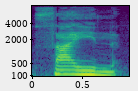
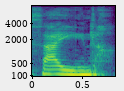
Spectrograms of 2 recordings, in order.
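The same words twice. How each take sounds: First: No g sound is pronounced. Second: A g sound is pronounced. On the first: The speaker calls it right. "No se pronuncia la G" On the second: The speaker calls it wrong. "No es sign"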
